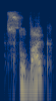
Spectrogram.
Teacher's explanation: p harfi oʻrtasida kelyapti u bor bundan oldin undan keyin a bor shuning uchun biz buni b deb talaffuz qilyapmiz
